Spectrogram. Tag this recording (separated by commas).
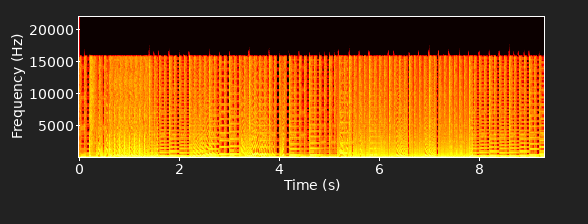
Techno, Music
